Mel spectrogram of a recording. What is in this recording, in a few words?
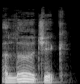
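"allergic", British English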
